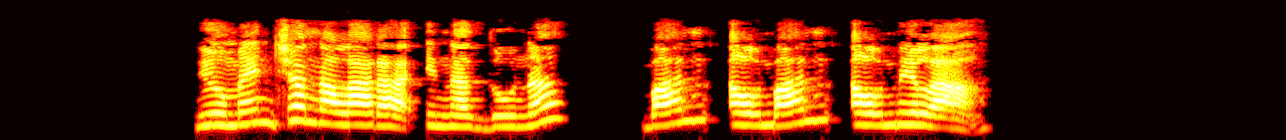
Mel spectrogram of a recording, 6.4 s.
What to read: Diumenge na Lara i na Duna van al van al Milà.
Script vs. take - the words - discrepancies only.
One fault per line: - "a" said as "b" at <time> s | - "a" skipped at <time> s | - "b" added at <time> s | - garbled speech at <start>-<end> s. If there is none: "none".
none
